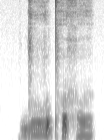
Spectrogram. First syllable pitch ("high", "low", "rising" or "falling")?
high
